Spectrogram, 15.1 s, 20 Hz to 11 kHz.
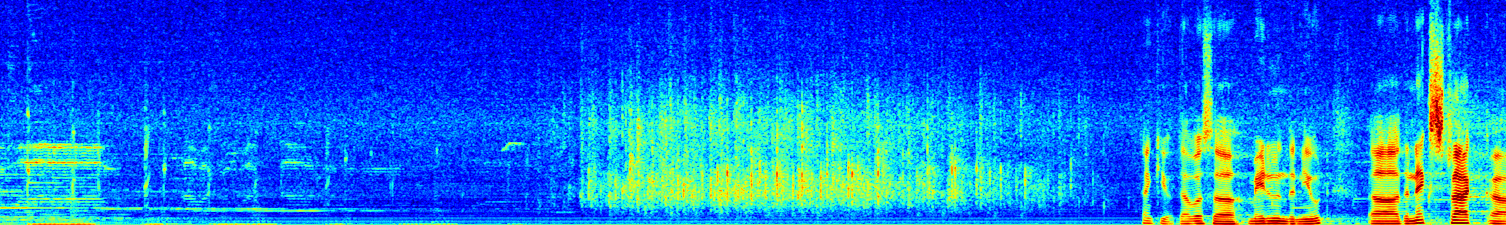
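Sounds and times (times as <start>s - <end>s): low music beats: 0.0s - 3.9s
audience applauding: 5.6s - 11.1s.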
